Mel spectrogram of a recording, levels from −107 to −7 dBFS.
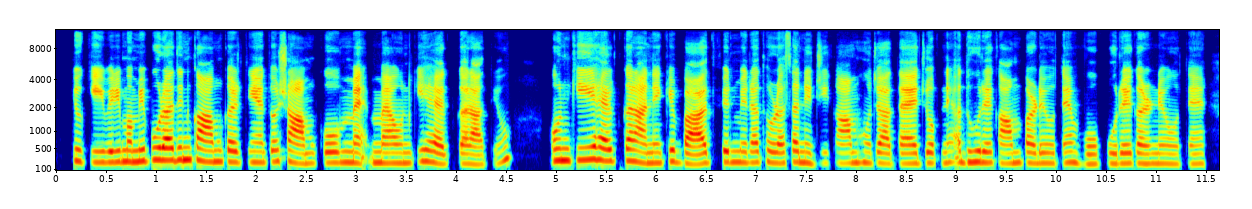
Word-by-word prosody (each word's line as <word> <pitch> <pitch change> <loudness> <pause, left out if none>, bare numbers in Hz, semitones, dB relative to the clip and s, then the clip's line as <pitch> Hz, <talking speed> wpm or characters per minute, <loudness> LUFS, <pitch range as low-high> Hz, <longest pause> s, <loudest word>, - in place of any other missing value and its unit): क्योंकि 225 -3 -3
मेरी 220 +1 +1
मम्मी 230 +1 +2
पूरा 260 +1 +5
दिन 265 +1 +1
काम 230 -1 +5
करती 220 -1 -1
हैं, 215 -1 0
तो 230 +2 -4
शाम 200 -3 +4
को 210 0 0
मैं 215 -1 +1
मैं 205 -1 0
उनकी 205 +3 -3
हेल्प 195 -4 +1
कराती 180 -2 0
हूँ। 270 +7 -6 0.5
उनकी 255 +1 +1
हेल्प 245 -2 +3
कराने 210 -4 +2
के 235 +3 -2
बाद 195 -2 +4
फिर 220 -1 +1
मेरा 215 0 -2
थोड़ा-सा 210 0 -1
निजी 205 -1 -6
काम 205 0 -1
हो 210 - -7
जाता 200 -1 -1
है, 195 0 +4
जो 200 +1 -5
अपने 205 +1 -7
अधूरे 220 -1 -1
काम 205 0 -1
पड़े 205 -2 -1
होते 205 +1 -6
हैं, 215 - -2
वो 185 -2 -6
पूरे 200 0 -1
करने 195 -1 -2
होते 190 0 -8
हैं। 195 0 -6
210 Hz, 215 wpm, -24 LUFS, 200-225 Hz, 0.5 s, पूरा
